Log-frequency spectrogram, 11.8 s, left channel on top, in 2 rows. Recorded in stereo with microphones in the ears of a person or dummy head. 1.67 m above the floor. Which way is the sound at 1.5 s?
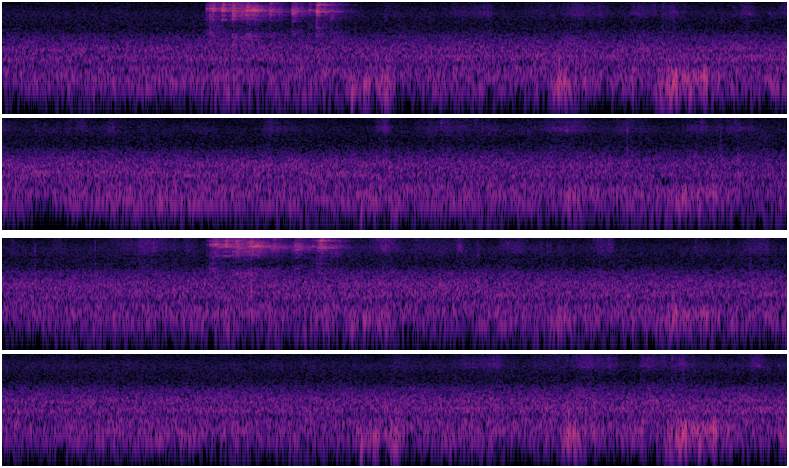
55° left (ahead or behind).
